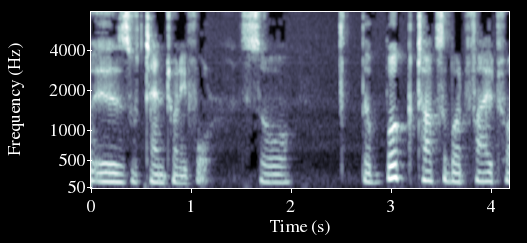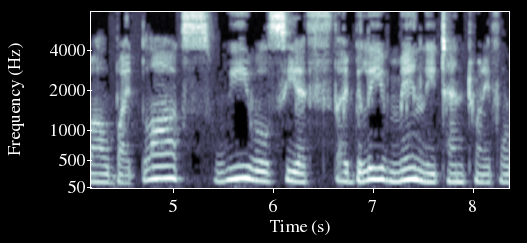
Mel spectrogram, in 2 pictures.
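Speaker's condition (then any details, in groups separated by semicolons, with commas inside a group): No condition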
